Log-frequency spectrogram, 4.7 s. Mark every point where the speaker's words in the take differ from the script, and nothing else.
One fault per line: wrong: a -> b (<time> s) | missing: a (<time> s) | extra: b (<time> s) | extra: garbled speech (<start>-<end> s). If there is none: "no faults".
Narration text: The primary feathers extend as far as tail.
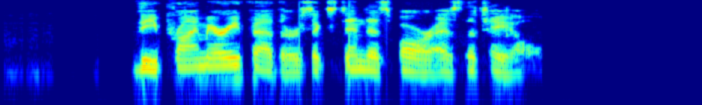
extra: the (3.1 s)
